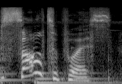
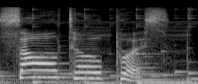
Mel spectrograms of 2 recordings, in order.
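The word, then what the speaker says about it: Saltopus: was my bad hyah I am Salta puss that's pronounced salto puss it means humming foot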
